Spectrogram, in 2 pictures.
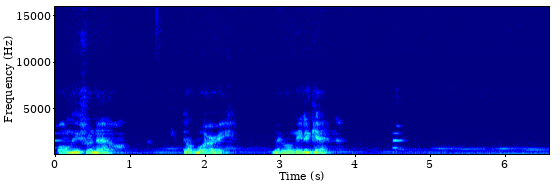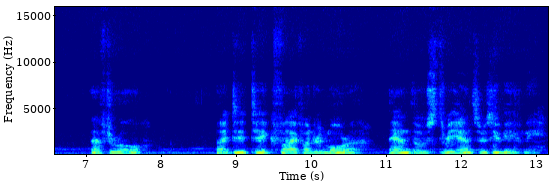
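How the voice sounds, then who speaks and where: An actor playing a solemn, cryptic, world-weary wanderer in a video game, speaking in a measured, formal way. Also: male voice, medium pitch, expressive, dark tone, lightly acted. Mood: calm farewell. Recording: distant game audio with background noise.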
